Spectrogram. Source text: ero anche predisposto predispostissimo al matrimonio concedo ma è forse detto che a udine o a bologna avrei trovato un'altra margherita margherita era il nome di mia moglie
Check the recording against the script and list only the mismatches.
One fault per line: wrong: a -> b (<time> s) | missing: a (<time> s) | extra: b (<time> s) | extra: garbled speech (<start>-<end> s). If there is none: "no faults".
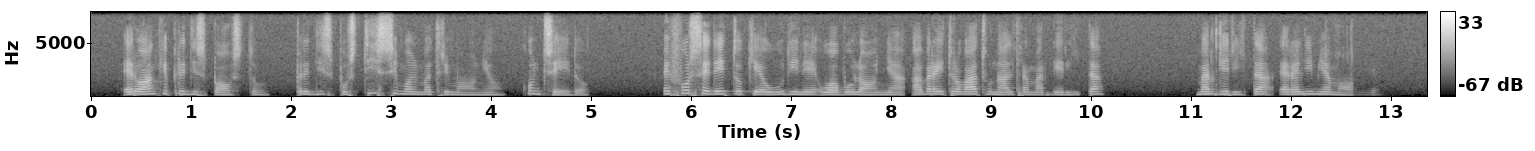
missing: ma (5.0 s)
missing: nome (12.1 s)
